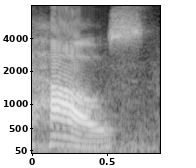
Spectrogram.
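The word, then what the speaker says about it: house: किया जाता है तो इसका प्रोनाउंसिएशन से के साउंड के साथ होता है। इसको हम बोलते हैं एस के साउंड के साथ होता है, इसको हम बोलते हैं माई हाउस, माई हाउस।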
